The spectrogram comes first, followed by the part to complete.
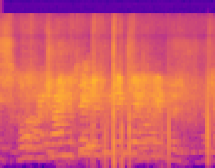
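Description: Indistinct talking, with several sharp clicks among the voices near the middle.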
